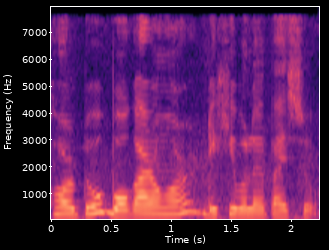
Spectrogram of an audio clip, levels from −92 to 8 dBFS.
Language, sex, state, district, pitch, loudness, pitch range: Assamese, female, Assam, Kamrup Metropolitan, 225 Hz, -16 LUFS, 215-235 Hz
